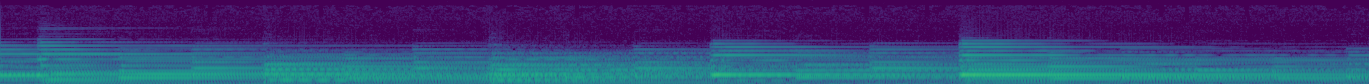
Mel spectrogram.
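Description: Background piano music: slow, sustained chords that change about once a second.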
